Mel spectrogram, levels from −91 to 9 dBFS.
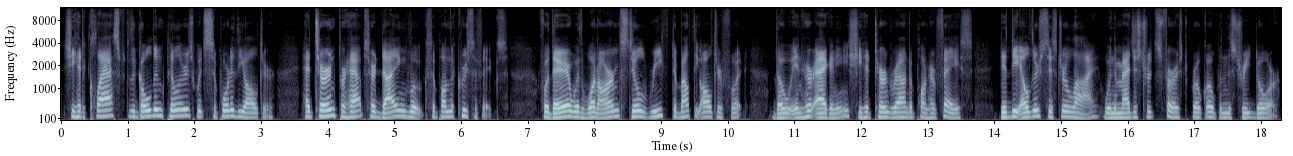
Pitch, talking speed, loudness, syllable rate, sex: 150 Hz, 175 wpm, -19 LUFS, 5.1 syllables/s, male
